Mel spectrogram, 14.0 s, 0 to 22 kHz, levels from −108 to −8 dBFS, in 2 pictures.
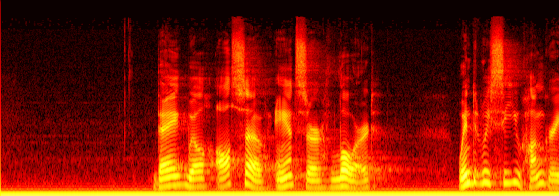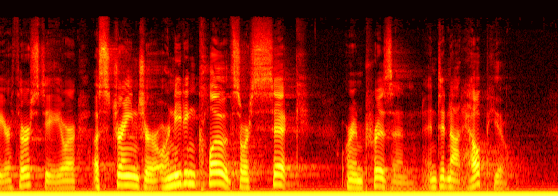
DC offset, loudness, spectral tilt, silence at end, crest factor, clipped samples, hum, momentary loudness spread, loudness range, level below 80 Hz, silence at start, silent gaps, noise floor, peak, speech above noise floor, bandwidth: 3%; -32 LUFS; -5 dB/octave; 0.55 s; 20 dB; under 0.1%; none; 11 LU; 4 LU; -64 dBFS; 1.9 s; none; -64 dBFS; -14 dBFS; 31 dB; 15.5 kHz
